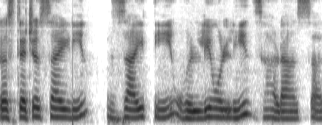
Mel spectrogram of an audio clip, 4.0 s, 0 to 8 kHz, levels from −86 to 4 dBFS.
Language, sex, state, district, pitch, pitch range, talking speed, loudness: Konkani, female, Goa, North and South Goa, 195 Hz, 185-210 Hz, 105 wpm, -18 LUFS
